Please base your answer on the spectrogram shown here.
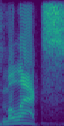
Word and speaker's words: Mille Lacs: Mille Lacs Mille Lacs someone in my ear just said it's Mille Lacs don't separate it so sorry I'm from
